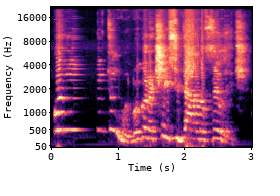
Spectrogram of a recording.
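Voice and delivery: high squeal settling into threat; mock biker threat. Biker guys threaten to chase them, mock menace. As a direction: start way up high, threatening playfully.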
